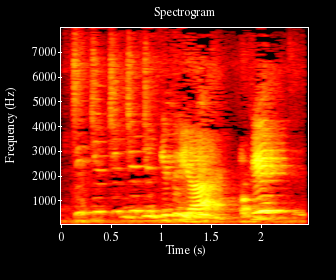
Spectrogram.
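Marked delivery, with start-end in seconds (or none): 0.1-0.7 very high, soft chirping cip; bird chirps. Shown as a demonstration. Leader showing kids the bird sound, high chirping. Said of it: "tahu nggak suaranya gimana".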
